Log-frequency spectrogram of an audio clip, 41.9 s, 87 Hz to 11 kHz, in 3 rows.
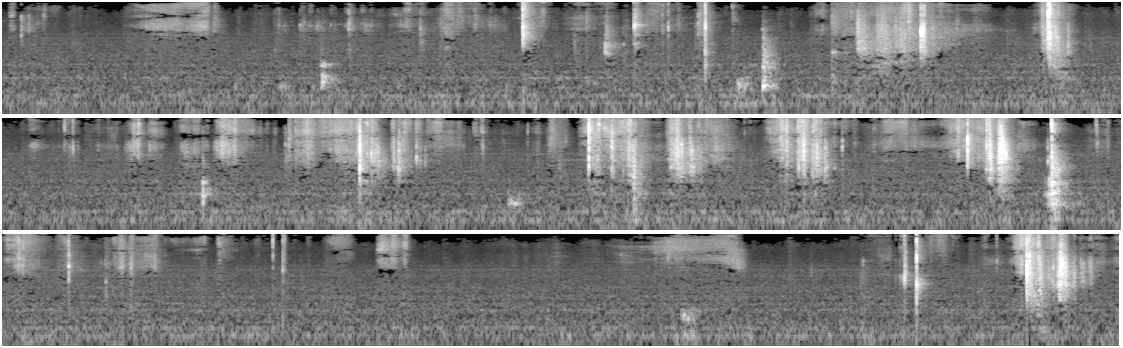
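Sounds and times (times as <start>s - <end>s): pages rustling: 2.5s - 9.1s, 10.2s - 13.6s, 14.2s - 33.1s, 38.8s - 41.9s.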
